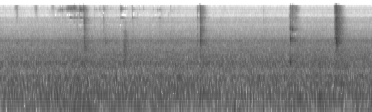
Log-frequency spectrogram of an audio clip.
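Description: Eating noises: a handful of short, sharp mouth clicks and crunches of chewing, spaced a second or two apart, over a steady background hiss.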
